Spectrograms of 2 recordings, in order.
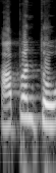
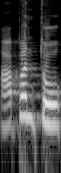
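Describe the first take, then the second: Both takes have the same delivery.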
